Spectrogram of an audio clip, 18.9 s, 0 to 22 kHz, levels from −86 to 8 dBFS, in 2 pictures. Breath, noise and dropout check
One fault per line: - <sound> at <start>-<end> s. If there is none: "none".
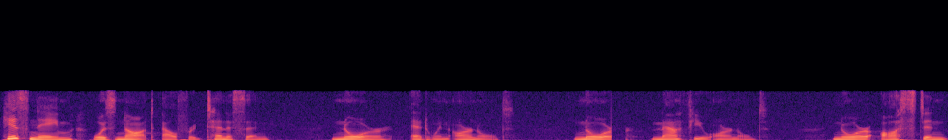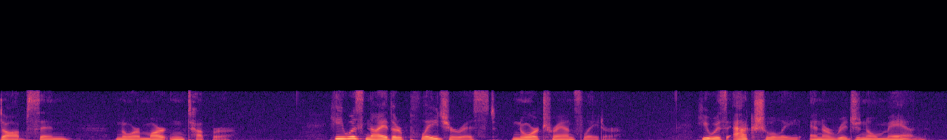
- dropout at 6.1-6.3 s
